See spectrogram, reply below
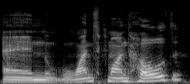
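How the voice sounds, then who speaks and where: A man's voice: medium pitch, sing-song, drawn-out words, darkish tone. Early twenties quebec guy, french accent, just talking into his camera in his bedroom, loose and swearing a lot. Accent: Québécois French. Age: 20s. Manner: rambling, casual, swears often, frequent restarts. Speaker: podcast host. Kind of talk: unscripted solo podcast monologue. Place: his bedroom in a shared apartment.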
